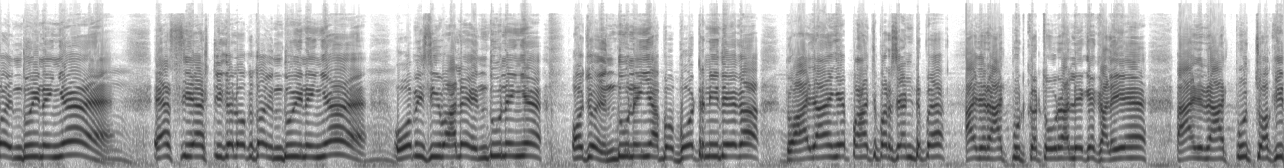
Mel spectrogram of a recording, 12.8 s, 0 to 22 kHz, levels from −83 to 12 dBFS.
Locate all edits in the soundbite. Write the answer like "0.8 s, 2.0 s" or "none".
9.7 s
